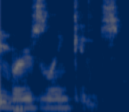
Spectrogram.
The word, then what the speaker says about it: Merzlikins: I looked at the Google pronunciation. I might be Merzlikins.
